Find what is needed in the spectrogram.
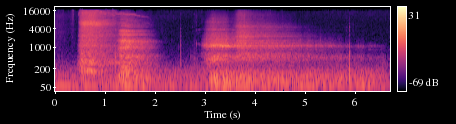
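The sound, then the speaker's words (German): Slow breathing in a relaxation exercise, with a few soft, airy breaths and a long, drawn-out exhalation that fades away gradually. The breaths are faint and heard alone. “drei Sekunden einatmen, sechs Sekunden ausatmen. Ja, also genau, immer, immer die Ausatmung verdoppeln, das kann man sich, glaube ich, gut merken. Also Richtig. Also wir machen es nochmal.”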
